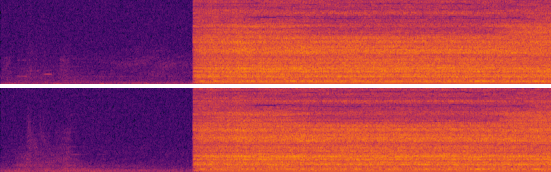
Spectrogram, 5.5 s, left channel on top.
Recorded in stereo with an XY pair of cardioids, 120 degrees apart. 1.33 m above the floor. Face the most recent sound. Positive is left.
turn(degrees=-5)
